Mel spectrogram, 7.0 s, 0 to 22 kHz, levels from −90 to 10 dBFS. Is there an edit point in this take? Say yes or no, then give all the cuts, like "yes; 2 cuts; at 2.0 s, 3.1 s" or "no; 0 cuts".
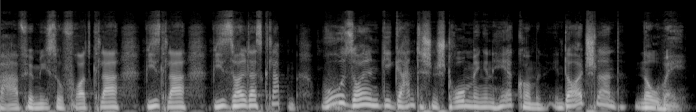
yes; 2 cuts; at 1.6 s, 3.8 s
